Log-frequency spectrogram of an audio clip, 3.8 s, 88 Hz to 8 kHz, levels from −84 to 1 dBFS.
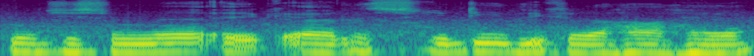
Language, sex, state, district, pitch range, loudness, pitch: Hindi, male, Jharkhand, Deoghar, 115-125 Hz, -13 LUFS, 120 Hz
